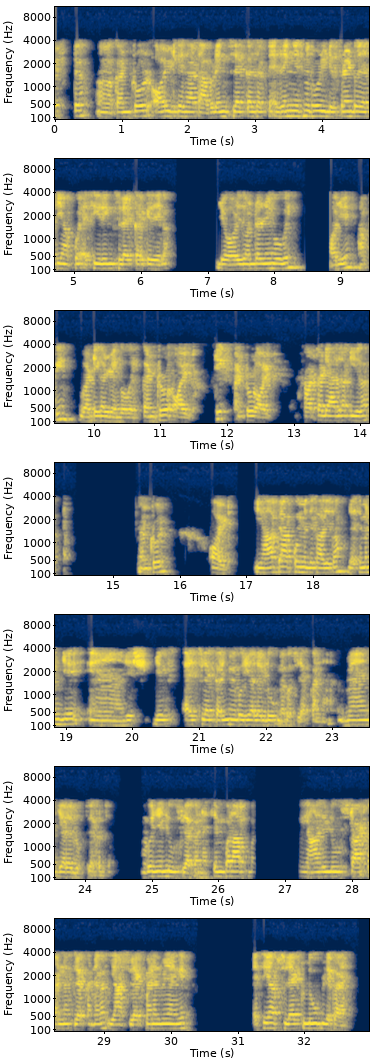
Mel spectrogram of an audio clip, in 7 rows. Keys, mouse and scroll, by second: 2.7 ctrl+alt+click, 6.0-7.0 middle drag, 7.0-7.4 scroll up 2, 7.4-9.3 middle drag, 9.3 ctrl+alt+click, 10.1-13.1 middle drag, 13.3 scroll down 4, 13.5 middle click, 14.1 KP_7, 14.8 scroll up 1, 15.1 shift+middle click, 15.4-18.5 scroll down 2, 19.3 click, 20.2 scroll up 2, 20.5-23.5 shift+middle drag, 23.5 click, 29.3-32.4 drag.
